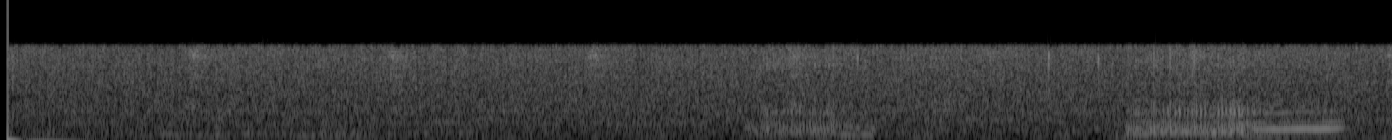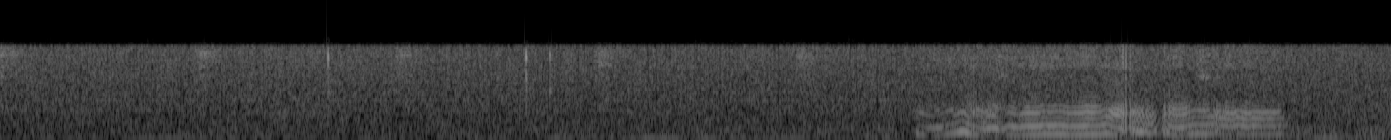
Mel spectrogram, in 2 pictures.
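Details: Pelu, a female poodle-Maltese cross, asleep on her back with legs in the air indoors, snoring: soft, irregular breathing snores with louder raspy, buzzing snorts near the fourth, sixth and twelfth seconds over a low steady hum.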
